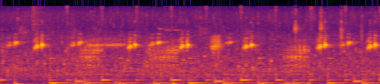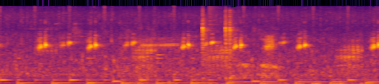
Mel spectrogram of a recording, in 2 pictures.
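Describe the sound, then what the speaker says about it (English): Frog croaking in a steady, repeated pattern of short calls, close and loud, with no other sounds over it. "Frog."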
